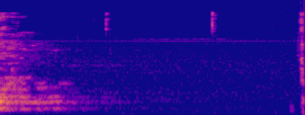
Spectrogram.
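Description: The last word of a man's lecturing voice fading out in the first half second, then near silence with a faint click about one and a half seconds in.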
